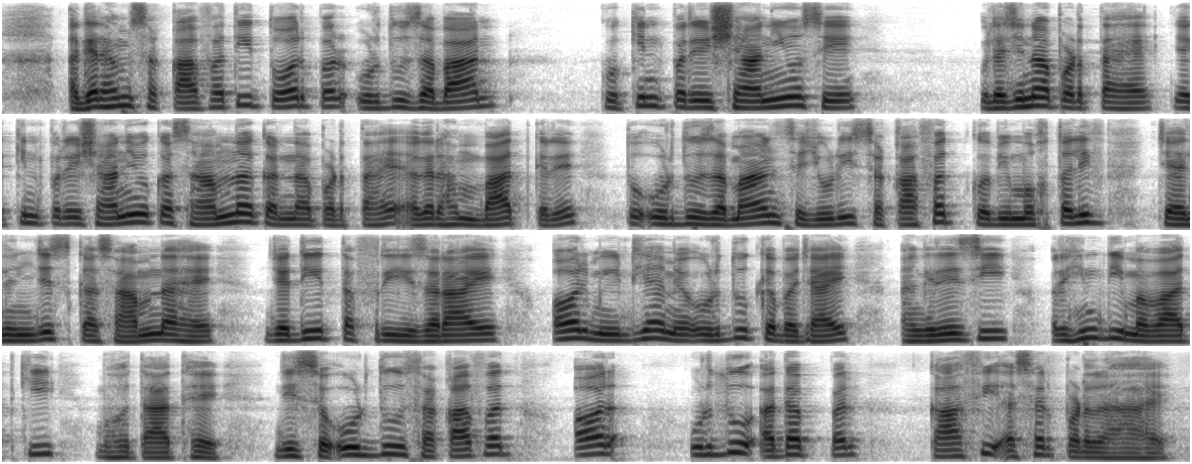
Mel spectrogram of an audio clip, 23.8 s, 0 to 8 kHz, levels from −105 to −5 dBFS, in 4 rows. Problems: constant background noise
